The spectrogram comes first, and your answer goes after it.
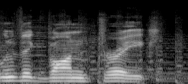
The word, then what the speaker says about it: Ludwig von Drake: get the best line there and we get Ludwig von Drake yeah this is how you pronounce it okay now there is something I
